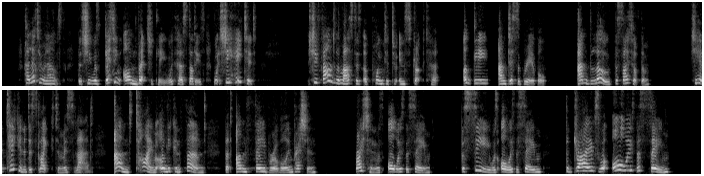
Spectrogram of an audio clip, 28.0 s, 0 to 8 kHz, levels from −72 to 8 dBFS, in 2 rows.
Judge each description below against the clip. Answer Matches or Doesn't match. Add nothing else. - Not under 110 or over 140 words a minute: Matches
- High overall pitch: Matches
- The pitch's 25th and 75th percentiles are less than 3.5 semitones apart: Doesn't match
